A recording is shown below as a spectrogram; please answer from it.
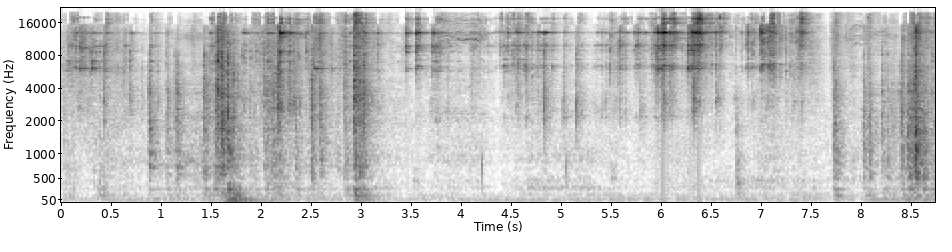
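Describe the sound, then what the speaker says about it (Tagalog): A bunch of keys jangles close up in repeated metallic clinks and rattles, with soft handling thumps in a quiet hallway and no talking over it. "Oops, susi ko."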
